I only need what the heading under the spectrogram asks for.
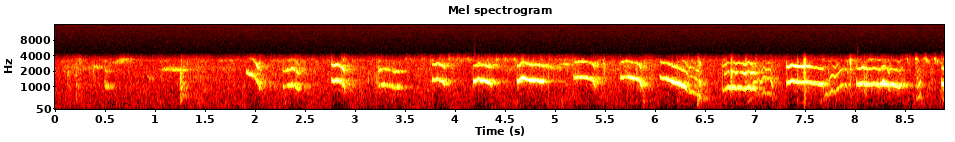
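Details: Shih Tzu puppies of litter A, four weeks old, squeal in high whimpers. Short rising-and-falling whines come in quick bursts about every half second, and several pups overlap.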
